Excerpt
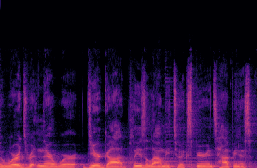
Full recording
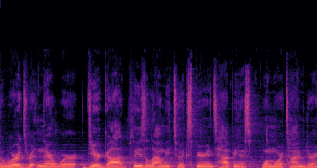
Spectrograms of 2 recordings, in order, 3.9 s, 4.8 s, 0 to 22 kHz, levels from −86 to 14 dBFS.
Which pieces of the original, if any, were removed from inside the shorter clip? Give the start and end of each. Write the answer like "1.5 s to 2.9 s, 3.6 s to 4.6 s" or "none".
none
